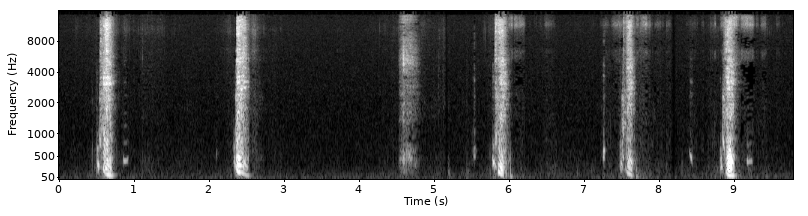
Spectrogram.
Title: Rapid Sneezing fit Compilation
